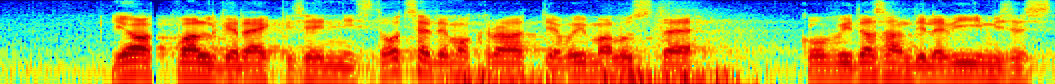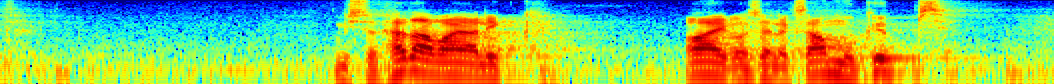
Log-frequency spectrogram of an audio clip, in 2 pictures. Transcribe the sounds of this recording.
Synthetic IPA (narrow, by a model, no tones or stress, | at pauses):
jɑːkːˑvɑlɡe̞ɾæːkːˑise̞nʲːist̪o̞t̪se̞d̪e̞mo̞krɑːt̪ːˑiɑvɤjmɑlust̪e̞ | ko̞vit̪ɑsɑnd̪ile̞viːmise̞st̪ | misːo̞nɦæd̪̥ɑvɑjɑlikˑ | ɑeɡ̥o̞nse̞lːe̞ksɑmːukypːˑs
